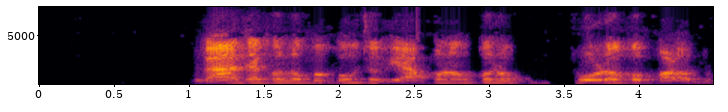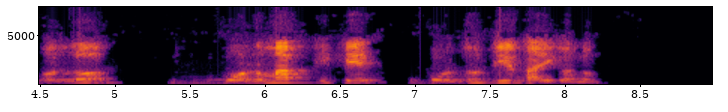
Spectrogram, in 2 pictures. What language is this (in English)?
Odia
